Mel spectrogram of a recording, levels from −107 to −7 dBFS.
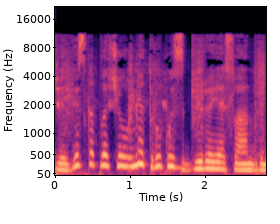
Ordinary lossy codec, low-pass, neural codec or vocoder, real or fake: MP3, 48 kbps; 14.4 kHz; codec, 44.1 kHz, 2.6 kbps, SNAC; fake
